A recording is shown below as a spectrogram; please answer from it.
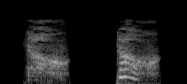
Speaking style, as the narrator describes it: I whisper

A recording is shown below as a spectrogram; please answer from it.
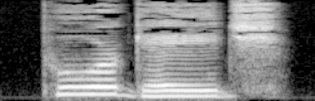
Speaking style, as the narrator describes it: Ellie had said again, fetching another sigh

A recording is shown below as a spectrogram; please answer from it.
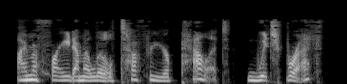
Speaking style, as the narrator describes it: I growl

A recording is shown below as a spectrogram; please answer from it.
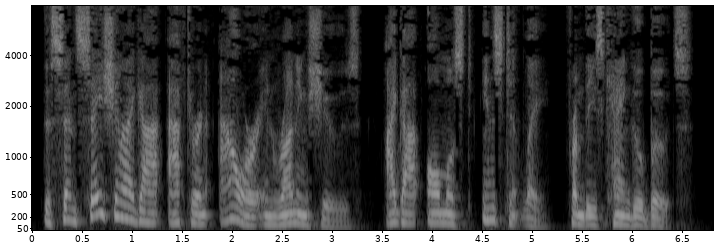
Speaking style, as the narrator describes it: Ted says

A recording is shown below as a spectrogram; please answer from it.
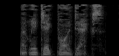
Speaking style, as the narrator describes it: she whispered over the comms

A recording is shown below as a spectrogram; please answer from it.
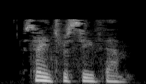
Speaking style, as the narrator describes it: Sturmhan murmured

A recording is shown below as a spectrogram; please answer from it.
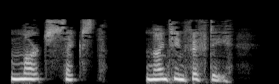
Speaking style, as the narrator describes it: she says, her voice shaky

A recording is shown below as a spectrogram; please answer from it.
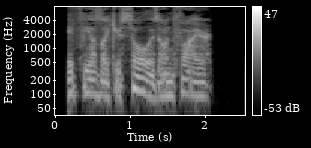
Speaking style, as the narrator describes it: Roxy grunted, lifting him up

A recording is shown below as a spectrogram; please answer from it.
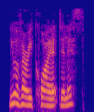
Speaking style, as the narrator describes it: she says

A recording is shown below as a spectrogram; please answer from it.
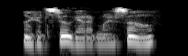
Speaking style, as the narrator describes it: he murmured

